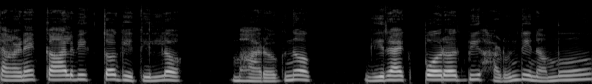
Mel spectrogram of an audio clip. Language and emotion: Goan Konkani, fearful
